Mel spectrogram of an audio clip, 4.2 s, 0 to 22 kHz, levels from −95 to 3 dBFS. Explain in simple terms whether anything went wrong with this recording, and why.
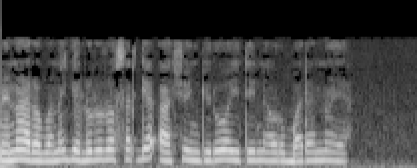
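The speech sounds watery and swirly from start to finish, with nothing above about 8.3 kHz, and s sounds take on metallic chirps. That points to likely MP3 compression: unlike a simply muffled recording, the remaining detail flickers and warbles rather than just sounding dull.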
